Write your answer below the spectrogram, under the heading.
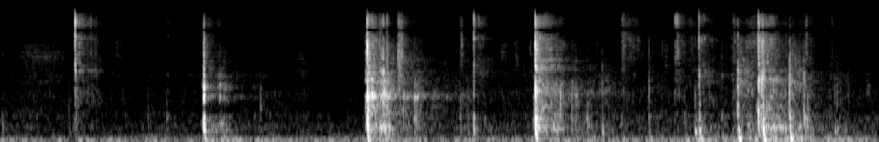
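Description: A pickleball rally: paddles hitting a plastic pickleball back and forth, a string of sharp pops about once a second. The loudest come about two and a half and three and a half seconds in.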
